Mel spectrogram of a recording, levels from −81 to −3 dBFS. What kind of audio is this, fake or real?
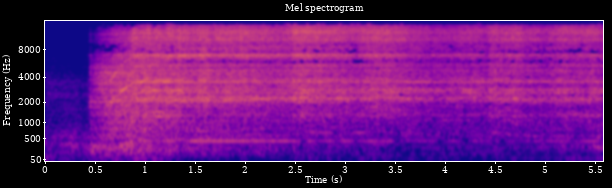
real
